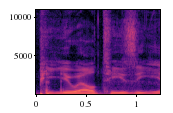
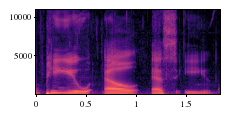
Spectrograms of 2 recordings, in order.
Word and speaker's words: Pulse: Pulse, like Pultz or no, Pulse. Like as in pulse.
